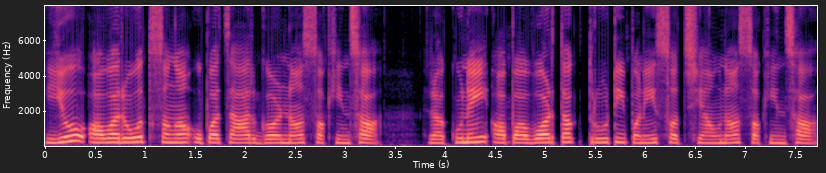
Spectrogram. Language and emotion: Nepali, neutral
